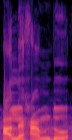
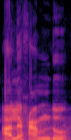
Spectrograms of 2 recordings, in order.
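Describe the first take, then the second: Both takes have the same delivery.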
